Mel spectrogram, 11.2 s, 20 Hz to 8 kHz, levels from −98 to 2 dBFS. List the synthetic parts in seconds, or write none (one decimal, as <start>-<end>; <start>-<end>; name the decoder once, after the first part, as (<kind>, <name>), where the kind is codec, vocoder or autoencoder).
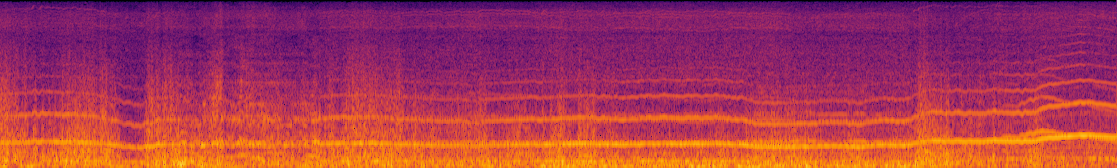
1.8-3.2 (codec, SNAC)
